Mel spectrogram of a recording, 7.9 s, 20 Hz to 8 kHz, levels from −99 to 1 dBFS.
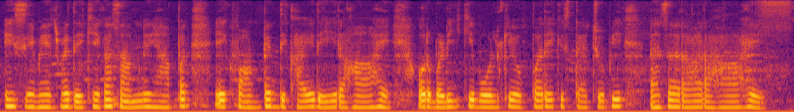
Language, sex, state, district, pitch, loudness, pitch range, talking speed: Hindi, female, Rajasthan, Jaipur, 165 Hz, -18 LUFS, 155-175 Hz, 195 wpm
